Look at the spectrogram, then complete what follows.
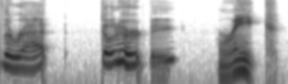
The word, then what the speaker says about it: Reek: My name is Reek. It rhymes with leak.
